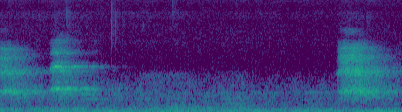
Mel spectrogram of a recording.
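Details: Roe deer barking: two loud, hoarse, rasping barks about four seconds apart, each lasting under a second, over a steady low rumble.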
